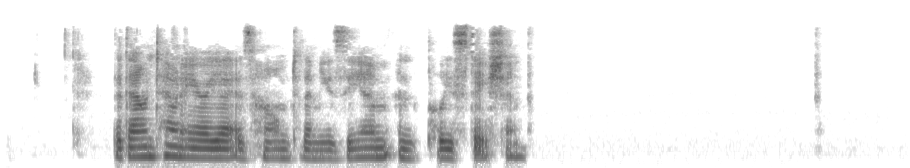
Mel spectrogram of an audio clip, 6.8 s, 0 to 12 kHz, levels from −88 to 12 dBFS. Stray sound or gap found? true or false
false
